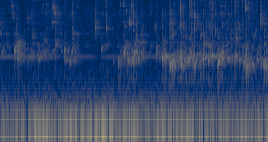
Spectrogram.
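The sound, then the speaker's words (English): Water pours steadily from a just-uncapped jug into a cat's water bowl, a continuous splashing and gurgling stream lasting a few seconds, fairly quiet, with no one talking. “We uncap a water jug and we pour some water.”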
